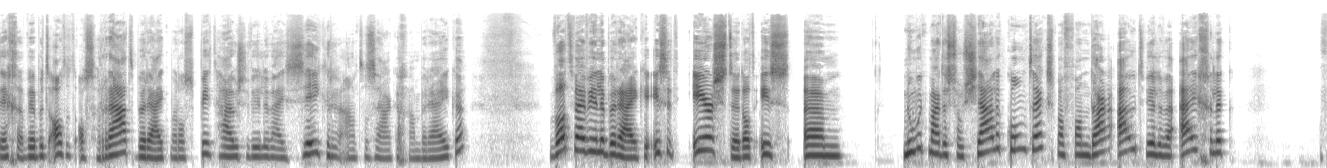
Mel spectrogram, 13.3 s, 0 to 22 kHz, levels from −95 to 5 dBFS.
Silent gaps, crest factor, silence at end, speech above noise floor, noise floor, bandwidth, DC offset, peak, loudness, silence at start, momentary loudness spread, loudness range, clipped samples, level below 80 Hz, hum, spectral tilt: none; 24 dB; 1.05 s; 47 dB; -74 dBFS; 16.5 kHz; under 0.1%; -4 dBFS; -26 LUFS; 0 s; 14 LU; 8 LU; under 0.1%; -72 dBFS; none; -3.5 dB/octave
